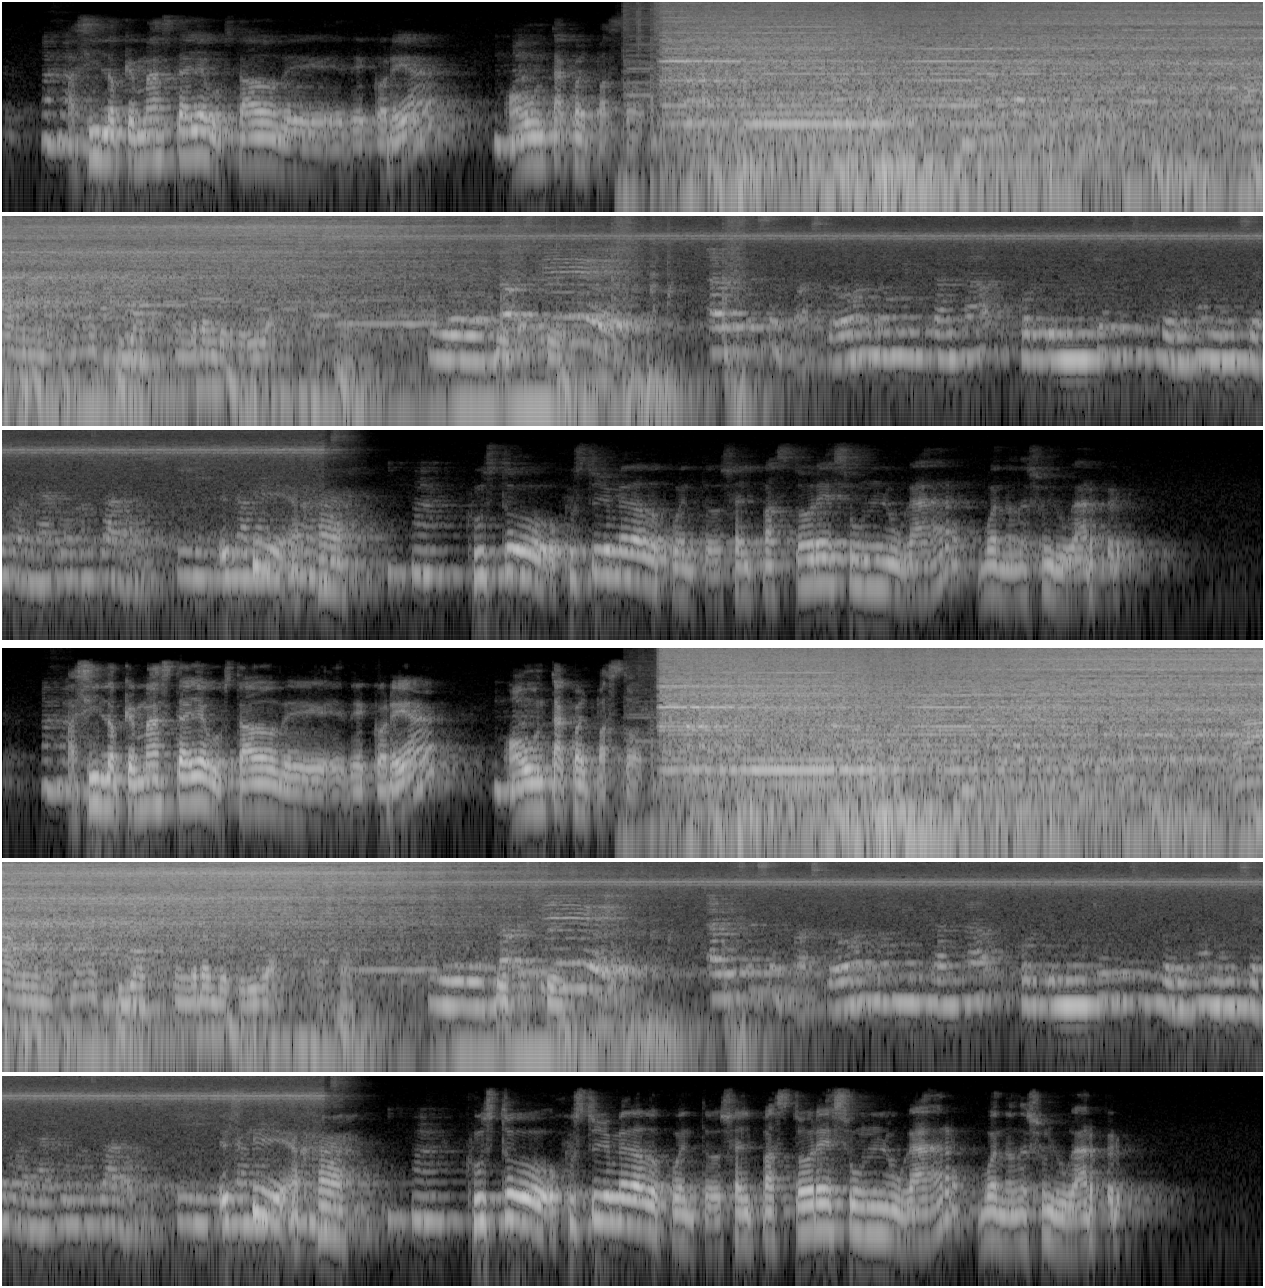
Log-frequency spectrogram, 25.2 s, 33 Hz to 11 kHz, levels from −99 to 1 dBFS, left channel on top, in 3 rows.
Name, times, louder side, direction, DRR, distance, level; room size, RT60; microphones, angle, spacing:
voice 1, 0.4-2.9 3.4-4.3 8.2-10.8 11.7-12.2 18.3-19.2 20.0-24.3, right 4 dB, 85° right, 14 dB, 0.6 m, -34 dB
sound 1, 4.1-12.9 13.2-13.4, left 2 dB, 70° left, 1.2 m, -42 dB
sound 2, 4.4-12.7, right 6 dB, 65° right, 1.4 m, -27 dB
voice 2, 5.2-5.6 6.4-7.4 9.0-9.4 11.2-12.6 13.1-19.2 19.5-19.8 20.2-20.3, right 1 dB, 40° right, -7 dB, 2.2 m, -38 dB
sound 3, 10.5-19.0, right 4 dB, 15° right, 0.7 m, -41 dB
13.0 x 9.9 x 4.1 m, 0.92 s
head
